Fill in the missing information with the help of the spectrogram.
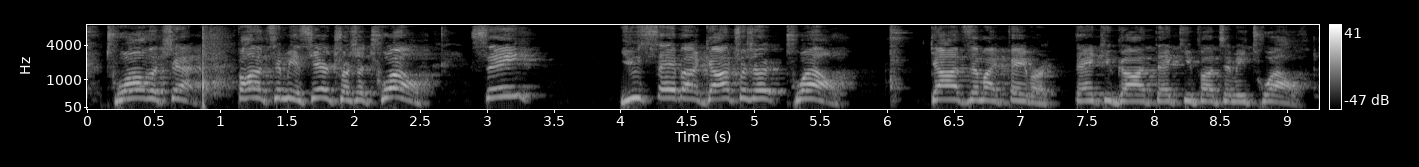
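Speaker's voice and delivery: high-pitched, elated outburst; real excitement. Real, not acted. Streamer thanking God for twelve in chat, excited. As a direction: celebrate a big win, voice jumping up.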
